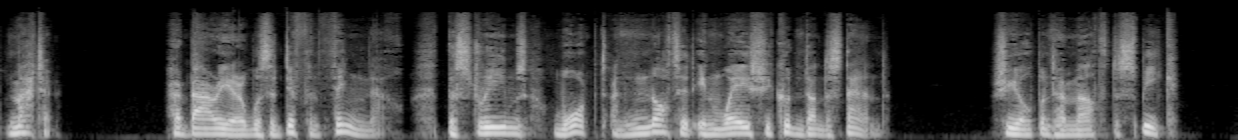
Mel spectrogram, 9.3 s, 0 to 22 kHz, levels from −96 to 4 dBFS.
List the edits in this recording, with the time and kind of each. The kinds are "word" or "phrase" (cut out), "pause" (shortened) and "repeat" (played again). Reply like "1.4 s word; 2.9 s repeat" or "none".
none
